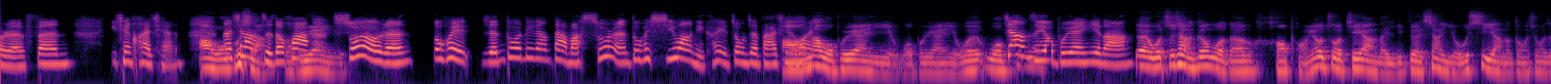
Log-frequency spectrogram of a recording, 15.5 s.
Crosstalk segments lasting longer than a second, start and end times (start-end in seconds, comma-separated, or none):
2.0-3.5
